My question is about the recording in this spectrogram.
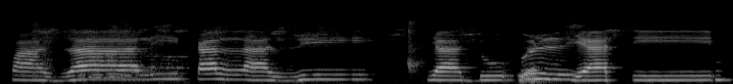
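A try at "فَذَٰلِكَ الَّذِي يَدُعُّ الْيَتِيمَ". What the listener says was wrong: Nggih, pas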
